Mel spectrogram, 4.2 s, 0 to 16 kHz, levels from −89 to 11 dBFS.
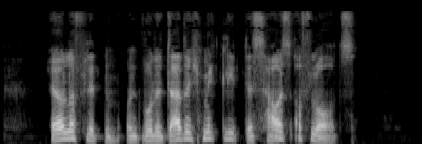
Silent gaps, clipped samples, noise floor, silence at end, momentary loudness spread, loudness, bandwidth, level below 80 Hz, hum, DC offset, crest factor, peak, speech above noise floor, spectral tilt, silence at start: none; under 0.1%; -81 dBFS; 0.7 s; 12 LU; -22 LUFS; 11.5 kHz; -58 dBFS; none; under 0.1%; 18 dB; -4 dBFS; 60 dB; -6 dB/octave; 0.5 s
